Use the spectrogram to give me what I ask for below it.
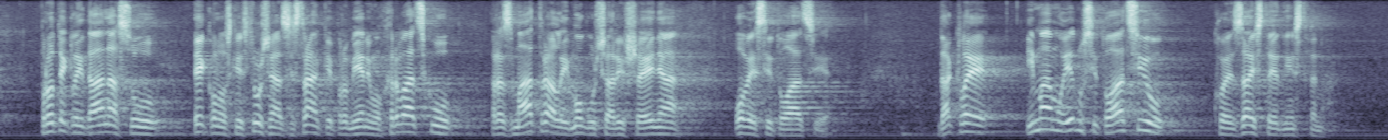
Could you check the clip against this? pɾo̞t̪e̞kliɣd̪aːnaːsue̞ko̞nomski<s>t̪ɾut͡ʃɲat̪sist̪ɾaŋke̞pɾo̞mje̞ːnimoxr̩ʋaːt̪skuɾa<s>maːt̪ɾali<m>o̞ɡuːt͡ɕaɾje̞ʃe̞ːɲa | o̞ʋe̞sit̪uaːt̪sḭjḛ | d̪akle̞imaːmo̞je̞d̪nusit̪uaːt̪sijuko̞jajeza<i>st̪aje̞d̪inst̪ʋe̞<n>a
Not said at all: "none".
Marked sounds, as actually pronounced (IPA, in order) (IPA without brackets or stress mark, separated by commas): s, z, m, i, n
